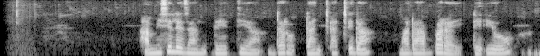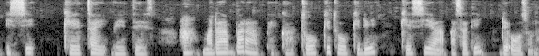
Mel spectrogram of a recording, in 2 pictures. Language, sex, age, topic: Gamo, male, 25-35, agriculture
